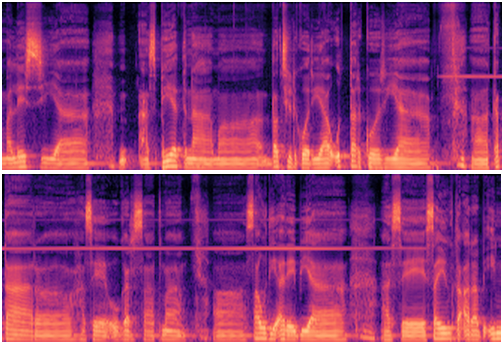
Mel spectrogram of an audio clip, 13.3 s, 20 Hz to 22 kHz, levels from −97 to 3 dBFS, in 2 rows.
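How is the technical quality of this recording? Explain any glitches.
The recording carries one clear fault, a feedback whistle running from 5.78 s to 12.44 s. A thin, steady tone at 3.6 kHz sits about 20 dB under the speech and swells and fades slowly in level. The likely cause is a loudspeaker-to-microphone loop held just at the edge of feedback, so one frequency keeps ringing without building up. On a spectrogram it appears as a narrow horizontal line at 3.6 kHz across those seconds. In the waveform it is largely hidden under the speech.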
